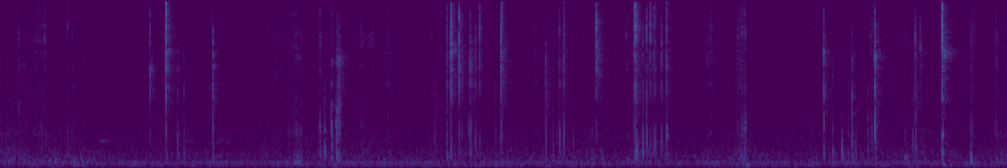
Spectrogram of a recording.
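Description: Homemade pop-it fidget made from a cut-out piece of a plastic water bottle's side, pressed with fingertips: thin plastic snapping in and out with irregular sharp clicks and crackles, some single and some in quick clusters.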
